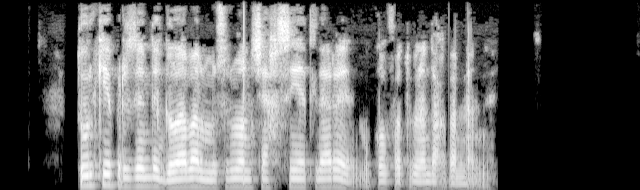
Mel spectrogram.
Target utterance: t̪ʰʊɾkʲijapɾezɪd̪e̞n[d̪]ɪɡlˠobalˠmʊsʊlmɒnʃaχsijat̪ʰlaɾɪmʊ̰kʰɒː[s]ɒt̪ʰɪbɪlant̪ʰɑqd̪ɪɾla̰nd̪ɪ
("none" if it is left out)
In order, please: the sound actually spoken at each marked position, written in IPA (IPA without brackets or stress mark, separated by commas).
t̪, f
